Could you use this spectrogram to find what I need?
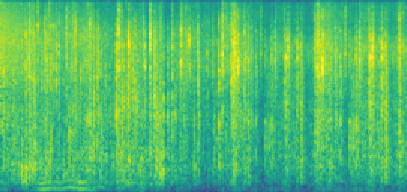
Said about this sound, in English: He takes out different sized bundles wrapped in brown packing paper from the box. He places them on a table and unrolls them.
